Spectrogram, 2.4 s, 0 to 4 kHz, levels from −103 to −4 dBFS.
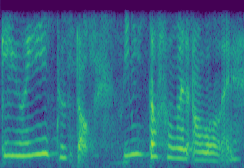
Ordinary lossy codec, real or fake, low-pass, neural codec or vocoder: none; fake; 3.6 kHz; codec, 24 kHz, 3 kbps, HILCodec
